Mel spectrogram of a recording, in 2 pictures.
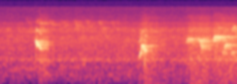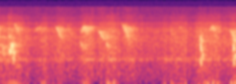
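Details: A Red-whiskered bulbul sings a song for teaching young birds. Sharp chips and a varied phrase of whistles and high downslurred notes sit over low background rumbling.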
